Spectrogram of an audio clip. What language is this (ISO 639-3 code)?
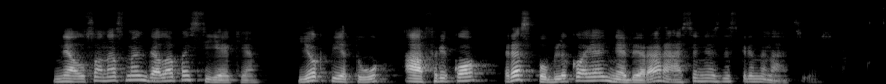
lit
